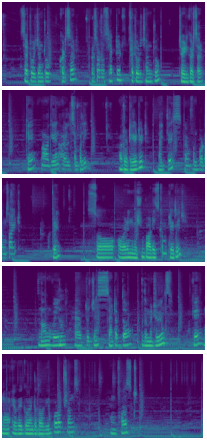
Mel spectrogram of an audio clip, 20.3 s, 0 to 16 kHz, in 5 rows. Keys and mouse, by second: 0.0 Tab, 1.6 w, 1.9 Tab, 2.5 y, 3.3-4.8 middle drag, 5.4 space, 6.1 r, 6.4 x, 8.2 Escape, 8.6 middle click, 9.4 shift+middle click, 12.8 KP_0, 13.8-14.2 shift+middle drag, 14.3 middle click, 15.3 click, 17.4 shift+middle click, 19.6 click.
